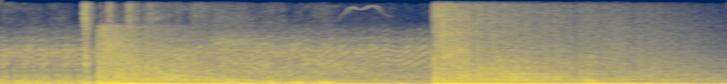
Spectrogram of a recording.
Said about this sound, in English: you see the bottom turret swivel, and he shoots two speeders out of the air.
